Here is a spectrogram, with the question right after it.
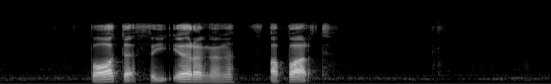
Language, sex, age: Afrikaans, male, 19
